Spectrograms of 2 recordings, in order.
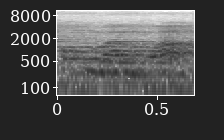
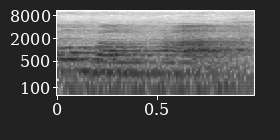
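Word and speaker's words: こんばんは: Pertanyaan yang bagus Fitria, kenapa dibacanya koniciiwa? Kenapa dibacanya kombang wa? Kenapa bukan koniciiha dan kombang ha? Itu karena ee hurufana itu sebagai penanda partikel gramatikal sebagai ee tanda sebuah di sebuah kalimat tersebut.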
